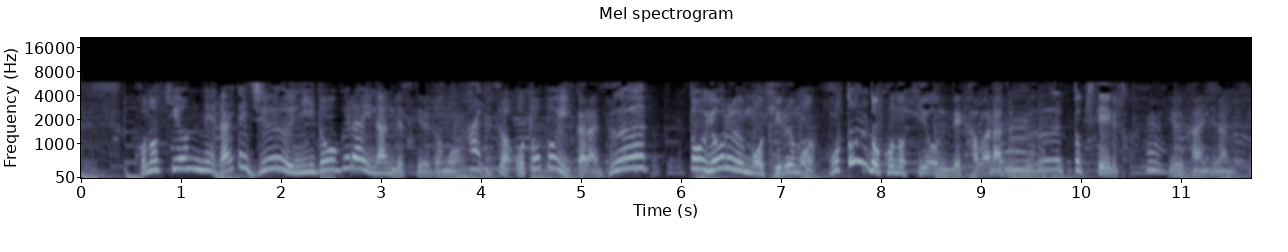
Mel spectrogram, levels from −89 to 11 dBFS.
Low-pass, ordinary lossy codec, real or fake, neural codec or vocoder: 7.2 kHz; MP3, 24 kbps; real; none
